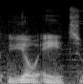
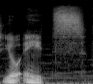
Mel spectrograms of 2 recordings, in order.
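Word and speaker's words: yoates (יועץ): Counselor's yoates, Y-O-A-T-S, yoates.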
